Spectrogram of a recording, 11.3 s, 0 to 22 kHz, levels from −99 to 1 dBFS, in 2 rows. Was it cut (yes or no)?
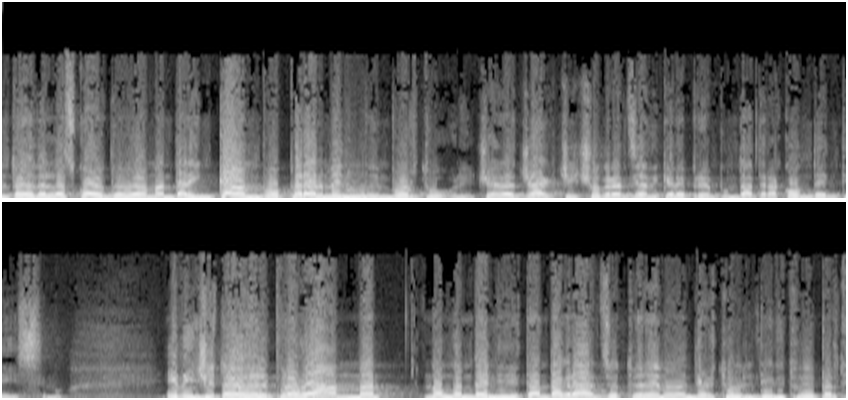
yes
